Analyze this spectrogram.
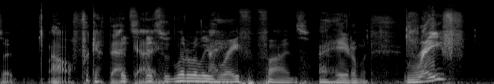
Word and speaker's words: Fiennes: named toby ray Fiennes oh I have an L in there maybe there isn't L he just doesn't pronounce it I'll forget that literally ray Fiennes I hate him with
